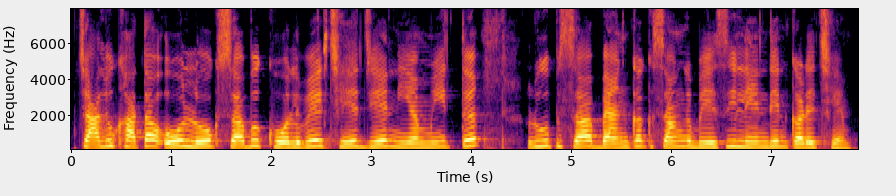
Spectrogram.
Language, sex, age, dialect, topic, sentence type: Maithili, female, 18-24, Eastern / Thethi, banking, statement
